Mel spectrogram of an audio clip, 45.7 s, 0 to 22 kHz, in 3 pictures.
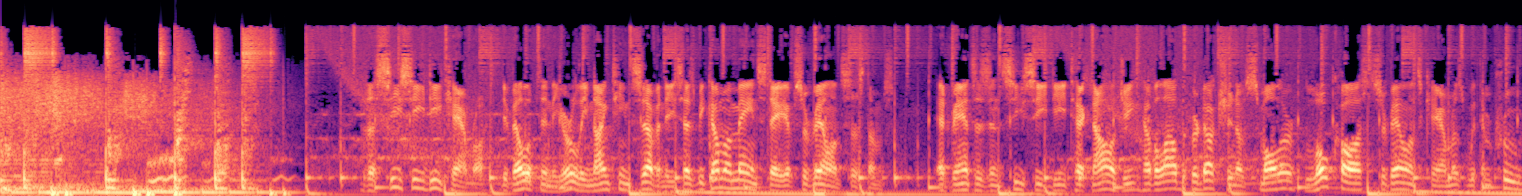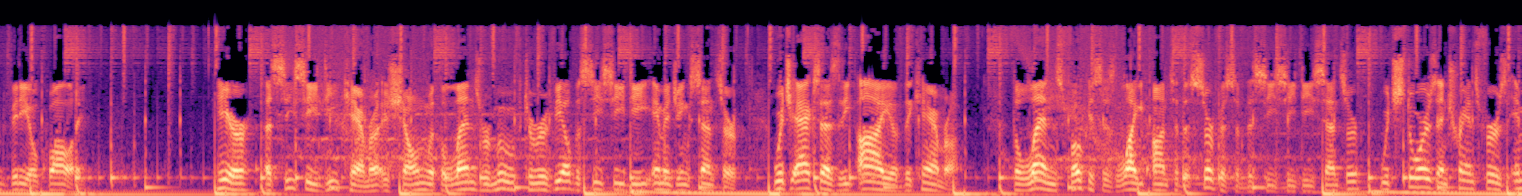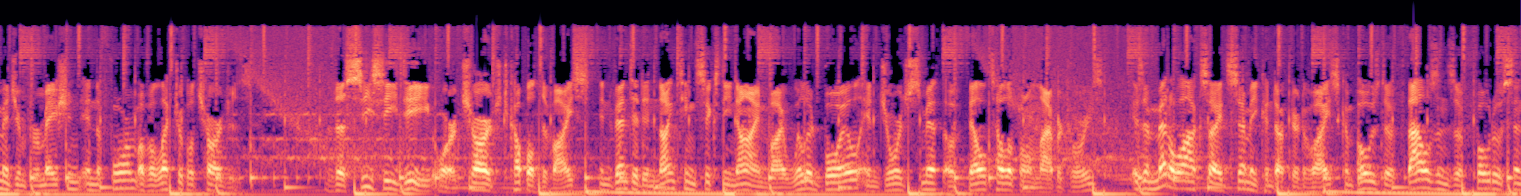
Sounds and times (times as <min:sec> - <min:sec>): Music: 0:00.0 - 0:45.6
Speech: 0:03.6 - 0:16.1, 0:17.4 - 0:24.8, 0:25.4 - 0:33.0, 0:33.7 - 0:45.6.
